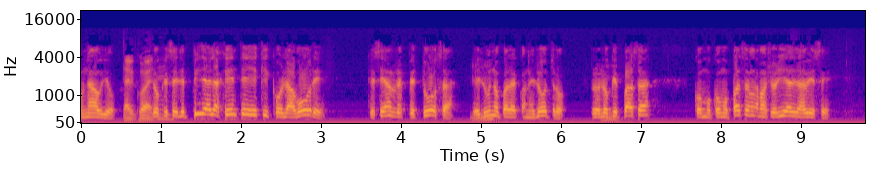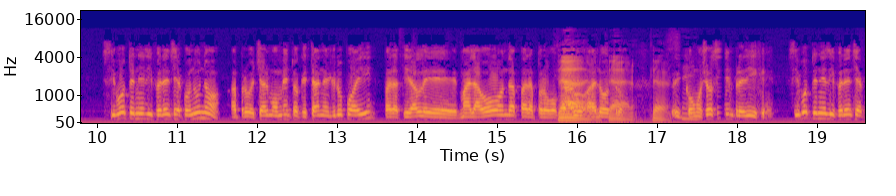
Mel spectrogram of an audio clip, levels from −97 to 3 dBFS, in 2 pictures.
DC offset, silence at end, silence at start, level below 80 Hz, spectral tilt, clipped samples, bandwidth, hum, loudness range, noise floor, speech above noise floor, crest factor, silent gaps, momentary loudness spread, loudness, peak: under 0.1%; 0 s; 0 s; -50 dBFS; -6 dB/octave; under 0.1%; 11 kHz; none; 4 LU; -50 dBFS; 26 dB; 22 dB; none; 7 LU; -24 LUFS; -2 dBFS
